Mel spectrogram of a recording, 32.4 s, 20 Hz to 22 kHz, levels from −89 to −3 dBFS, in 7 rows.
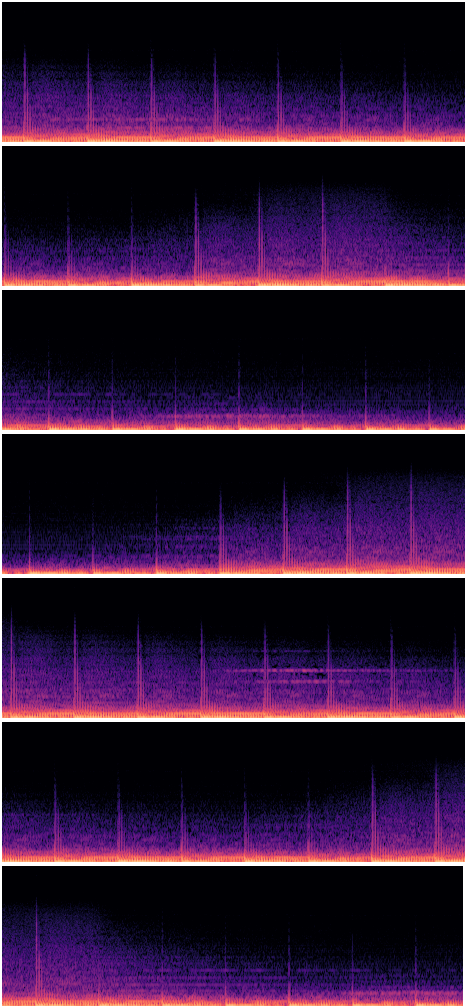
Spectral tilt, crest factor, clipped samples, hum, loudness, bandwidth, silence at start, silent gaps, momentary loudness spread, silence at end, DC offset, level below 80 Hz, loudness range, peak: -11 dB/octave; 12 dB; under 0.1%; none; -26 LUFS; 2 kHz; 0 s; none; 6 LU; 0 s; under 0.1%; -22 dBFS; 4 LU; -10 dBFS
